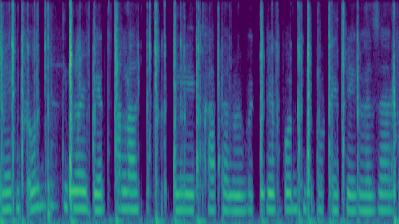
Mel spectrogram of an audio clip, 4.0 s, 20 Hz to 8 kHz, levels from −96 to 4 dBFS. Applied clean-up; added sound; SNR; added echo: neural diffusion model UNIVERSE++.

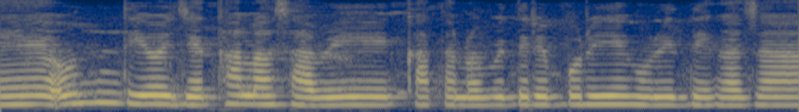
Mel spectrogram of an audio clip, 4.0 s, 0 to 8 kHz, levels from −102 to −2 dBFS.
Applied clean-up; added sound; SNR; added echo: none; none; none; none.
